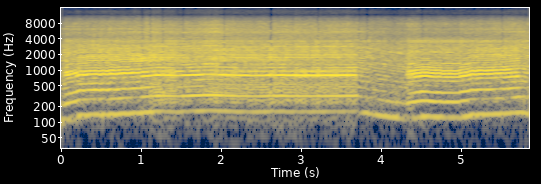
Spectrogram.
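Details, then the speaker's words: Free roadside weed wacker, half-full tank: high, thin buzzing scream with a brief speed sag before picking up; running lean, sucking air around the side of the carb (visible bubbling), loose screw or possible crack suspected. "rival i think it's a little on the lean side i think we're sucking air i'll show you we're sucking air around the side of the carb right there you can see it bubbling a little bit"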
